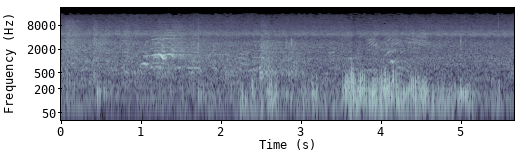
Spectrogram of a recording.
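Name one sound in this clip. Young women shout to each other outdoors on an open field.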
